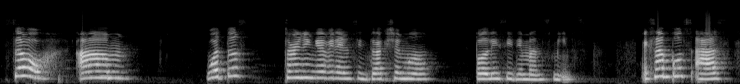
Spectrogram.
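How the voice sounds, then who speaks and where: A woman's high-pitched voice at a moderate pace, with a Spanish accent. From Mexico. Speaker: youth climate advocate, biotechnology engineer. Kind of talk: presentation. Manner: halting.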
